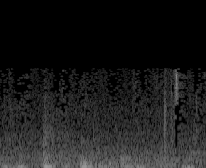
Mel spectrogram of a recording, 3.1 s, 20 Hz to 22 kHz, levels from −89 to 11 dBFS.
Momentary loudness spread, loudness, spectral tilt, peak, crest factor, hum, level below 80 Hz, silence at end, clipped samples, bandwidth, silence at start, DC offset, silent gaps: 6 LU; -43 LUFS; -4.5 dB/octave; -20 dBFS; 20 dB; none; -44 dBFS; 0 s; under 0.1%; 4.3 kHz; 0 s; under 0.1%; none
